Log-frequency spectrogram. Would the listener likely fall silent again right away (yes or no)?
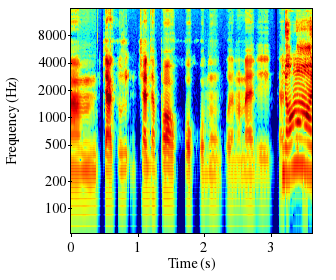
no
